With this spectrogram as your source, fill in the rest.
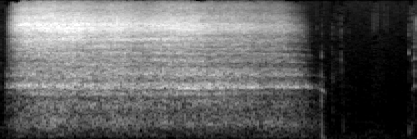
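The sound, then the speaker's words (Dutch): A long, steady in-breath during a guided breathing exercise, an airy hiss lasting about a second and a half before trailing off into near silence with a few faint small noises. “En een laatste keer. Adem in.”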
